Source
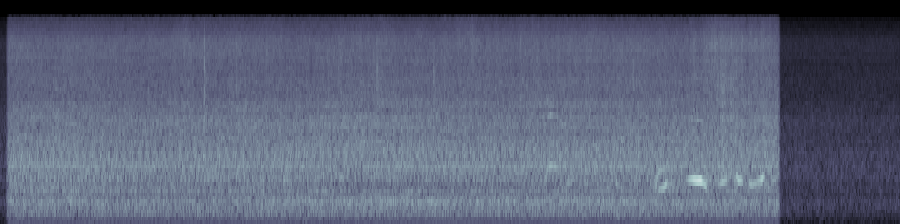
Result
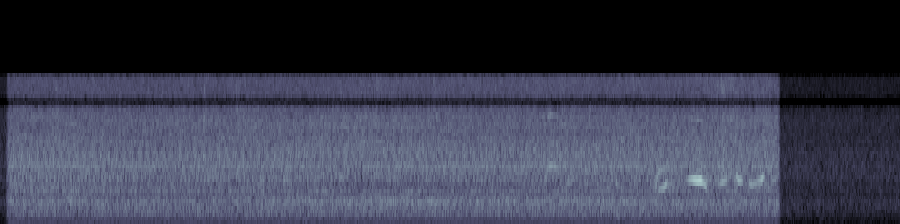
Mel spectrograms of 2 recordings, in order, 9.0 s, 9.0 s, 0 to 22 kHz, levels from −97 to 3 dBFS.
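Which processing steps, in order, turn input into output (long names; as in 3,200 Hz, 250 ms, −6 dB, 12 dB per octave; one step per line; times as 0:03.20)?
level −8 dB
MP2 32 kbit/s 48,000 Hz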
